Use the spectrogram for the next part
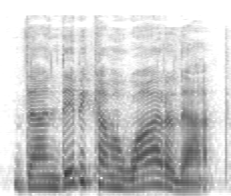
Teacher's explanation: did you hear how she pronounced her th sounds this is very distinctive in this area replacing the with a D or a T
